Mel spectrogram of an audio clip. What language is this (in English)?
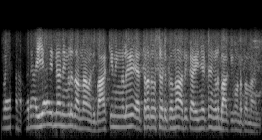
Malayalam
